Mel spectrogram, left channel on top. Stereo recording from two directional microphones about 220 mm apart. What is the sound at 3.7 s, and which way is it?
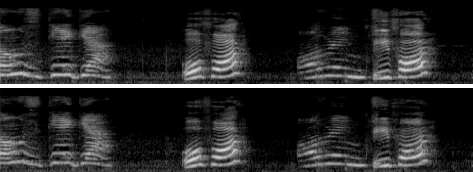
Speech, 15° right (ahead or behind).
